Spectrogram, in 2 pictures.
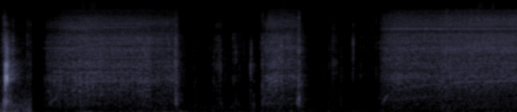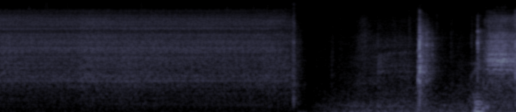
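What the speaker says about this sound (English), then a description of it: "we'll now just sand these lightly" Light sanding of scrap redwood and pine shelf pieces gives a steady soft hissing power-sander drone in several bursts separated by short pauses, fairly quiet and close.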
